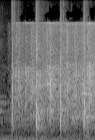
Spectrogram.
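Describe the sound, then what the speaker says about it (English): Scattered audience applause greets a guest on an informal talk show, with a few sharp claps rising above a steady wash of broadband clapping noise. No one speaks. "let's give a huge round of applause for my guy, my brother, Mr. Darius Johnson."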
